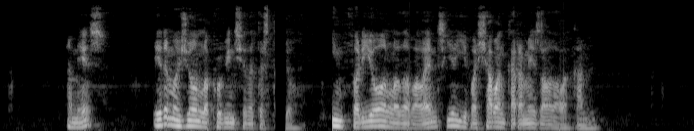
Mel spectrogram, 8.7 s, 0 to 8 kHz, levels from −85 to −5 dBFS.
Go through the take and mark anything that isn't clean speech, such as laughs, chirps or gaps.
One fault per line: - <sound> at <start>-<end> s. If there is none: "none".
- dropout at 3.4-3.6 s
